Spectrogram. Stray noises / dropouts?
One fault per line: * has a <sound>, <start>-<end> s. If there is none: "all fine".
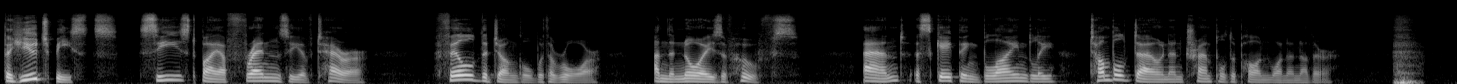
* has a breath, 13.9-14.3 s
